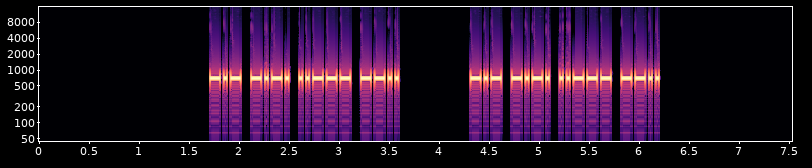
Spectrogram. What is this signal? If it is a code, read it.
Morse code, heard as a keyed tone, about 36 wpm, 700 Hz. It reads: KC2Z KC2Z
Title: USA Call Signs - 4 Characters - Repeated 2x - 35wpm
